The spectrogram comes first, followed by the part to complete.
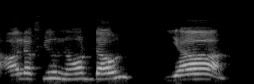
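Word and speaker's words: य: Ya is same like Chavarga. It is a Talavyaha. That is, Talavyaha means lower palate. With the lower jaw, this ya. When you pronounce ya, please pronounce and see all of you. Ya. Is the lower jaw elongating? Are you able to pronounce? Please someone pronounce and tell me whether it is done in that way.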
